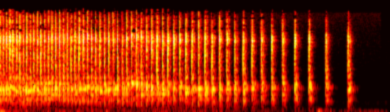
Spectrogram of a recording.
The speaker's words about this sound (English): Let's spin the wheel.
